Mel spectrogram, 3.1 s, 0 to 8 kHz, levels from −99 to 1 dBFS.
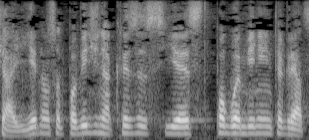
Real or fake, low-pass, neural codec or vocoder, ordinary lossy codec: real; none; none; none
